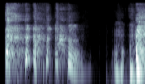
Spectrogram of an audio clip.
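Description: Coughing and throat clearing: a quick run of harsh coughs that trails into a throaty rasp, a short silent pause, then a couple more loud coughs.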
